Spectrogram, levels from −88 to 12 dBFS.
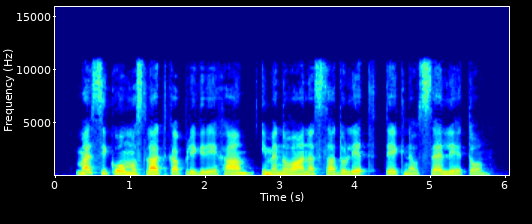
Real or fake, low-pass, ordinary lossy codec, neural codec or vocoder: fake; 10.8 kHz; none; codec, 24 kHz, 0.9 kbps, WavTokenizer, medium speech release version 2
